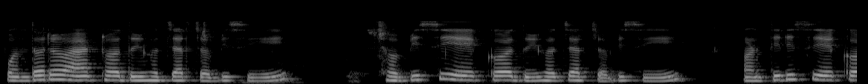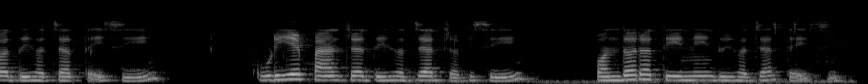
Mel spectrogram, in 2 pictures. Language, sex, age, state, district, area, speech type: Odia, female, 45-60, Odisha, Rayagada, rural, spontaneous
